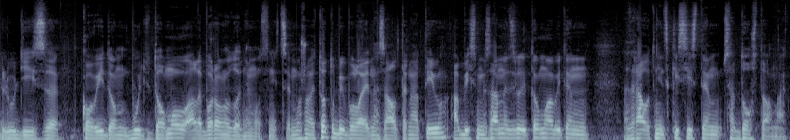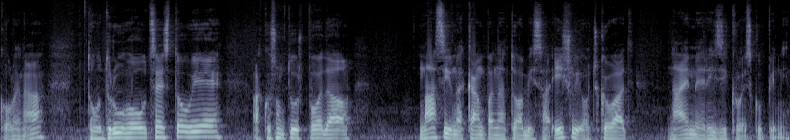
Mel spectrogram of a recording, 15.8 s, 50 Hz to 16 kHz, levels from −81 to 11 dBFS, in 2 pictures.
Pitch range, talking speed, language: 95-120 Hz, 185 wpm, Slovak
